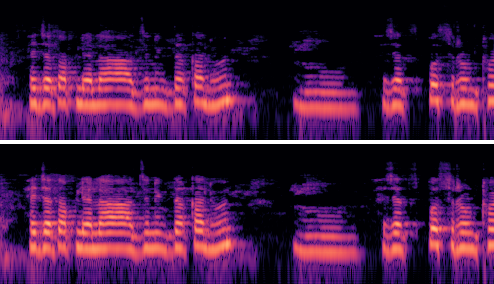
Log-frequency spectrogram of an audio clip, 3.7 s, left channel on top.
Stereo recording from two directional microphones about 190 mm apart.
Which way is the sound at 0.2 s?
5° left (ahead or behind).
